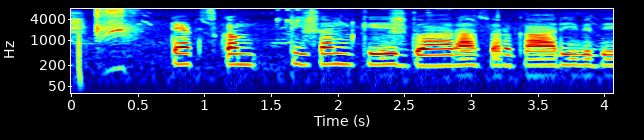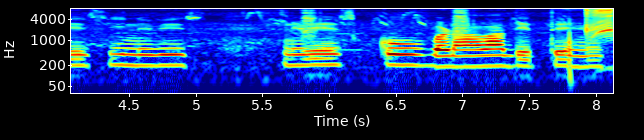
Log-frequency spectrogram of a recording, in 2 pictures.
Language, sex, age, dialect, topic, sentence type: Hindi, female, 18-24, Kanauji Braj Bhasha, banking, statement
